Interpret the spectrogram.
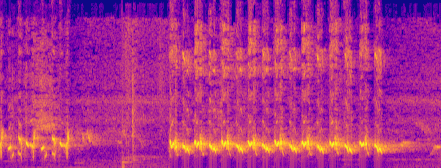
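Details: Sooty-headed bulbul in fighting mood, giving a short chatter, a sharp click, then a fast, regular rolling trill of about fifteen quick notes lasting two seconds.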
